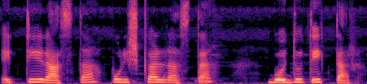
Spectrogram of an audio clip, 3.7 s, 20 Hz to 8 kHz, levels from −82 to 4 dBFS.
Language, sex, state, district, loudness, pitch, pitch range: Bengali, female, Tripura, West Tripura, -17 LUFS, 240 Hz, 225-245 Hz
